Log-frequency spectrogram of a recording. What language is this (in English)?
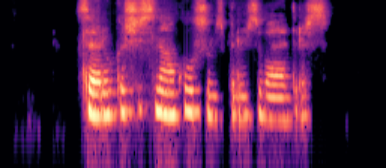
Latvian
